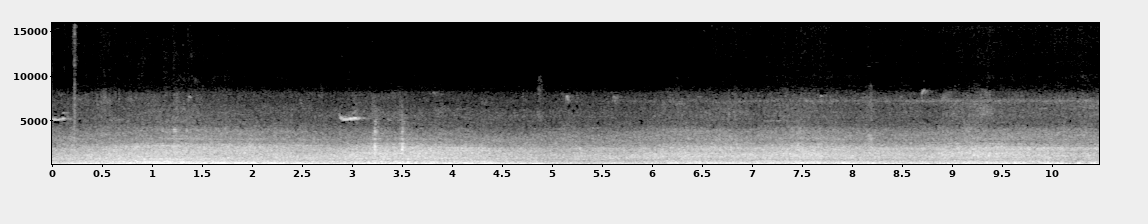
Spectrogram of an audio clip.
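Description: Steady low rumble and hiss of an approaching Southern Class 377 electric multiple unit, heard from a distance, mixed with road traffic.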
